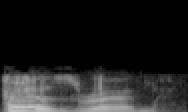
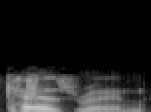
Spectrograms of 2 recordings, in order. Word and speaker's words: Kazran: I think it's Krasdan. Is it Krasdan or Kazdan? – Kazran Sardig, I think. – Kazran. I'll say it a few times. Kazran.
